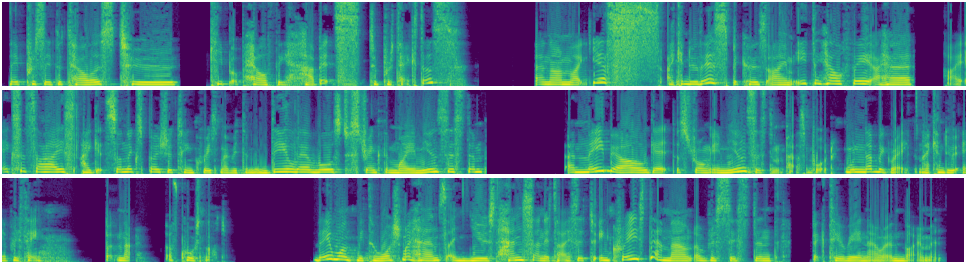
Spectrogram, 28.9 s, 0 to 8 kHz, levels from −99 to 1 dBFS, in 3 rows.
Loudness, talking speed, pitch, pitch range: -11 LUFS, 180 wpm, 210 Hz, 190-245 Hz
